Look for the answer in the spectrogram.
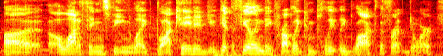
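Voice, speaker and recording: A man with a middling pitch runs a tabletop game over background music. He improvises his narration as game master, halting and doubling back on words. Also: steady tone.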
